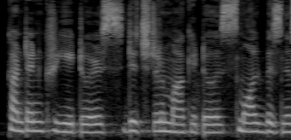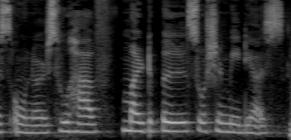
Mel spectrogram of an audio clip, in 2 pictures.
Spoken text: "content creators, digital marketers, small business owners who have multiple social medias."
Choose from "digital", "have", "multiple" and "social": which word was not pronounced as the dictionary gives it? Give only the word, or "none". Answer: none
